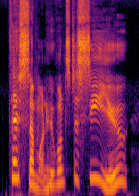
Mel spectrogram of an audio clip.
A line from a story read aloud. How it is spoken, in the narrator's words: she said, chuckling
